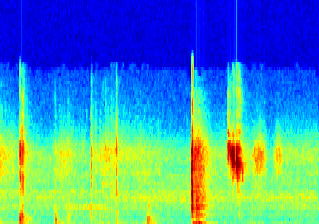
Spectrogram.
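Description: A few light taps and clicks from a hand handling a clear stamp on a plastic stamping platform. The sharpest click comes about one and a half seconds in, followed by a brief soft rustle.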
